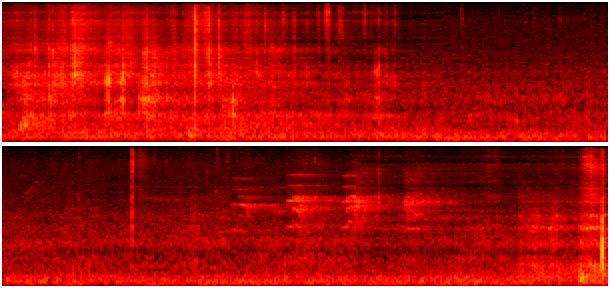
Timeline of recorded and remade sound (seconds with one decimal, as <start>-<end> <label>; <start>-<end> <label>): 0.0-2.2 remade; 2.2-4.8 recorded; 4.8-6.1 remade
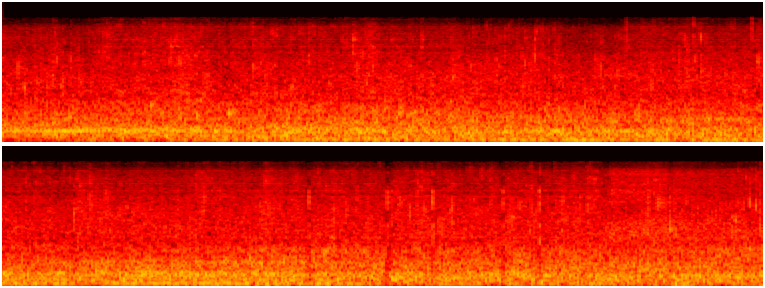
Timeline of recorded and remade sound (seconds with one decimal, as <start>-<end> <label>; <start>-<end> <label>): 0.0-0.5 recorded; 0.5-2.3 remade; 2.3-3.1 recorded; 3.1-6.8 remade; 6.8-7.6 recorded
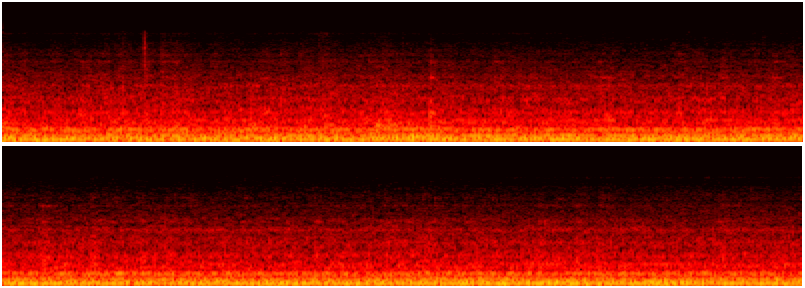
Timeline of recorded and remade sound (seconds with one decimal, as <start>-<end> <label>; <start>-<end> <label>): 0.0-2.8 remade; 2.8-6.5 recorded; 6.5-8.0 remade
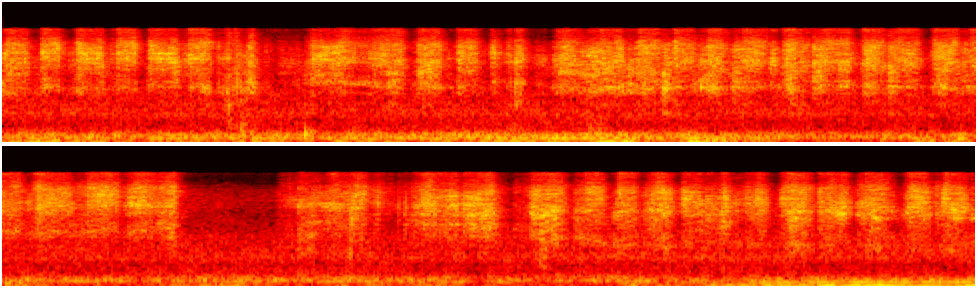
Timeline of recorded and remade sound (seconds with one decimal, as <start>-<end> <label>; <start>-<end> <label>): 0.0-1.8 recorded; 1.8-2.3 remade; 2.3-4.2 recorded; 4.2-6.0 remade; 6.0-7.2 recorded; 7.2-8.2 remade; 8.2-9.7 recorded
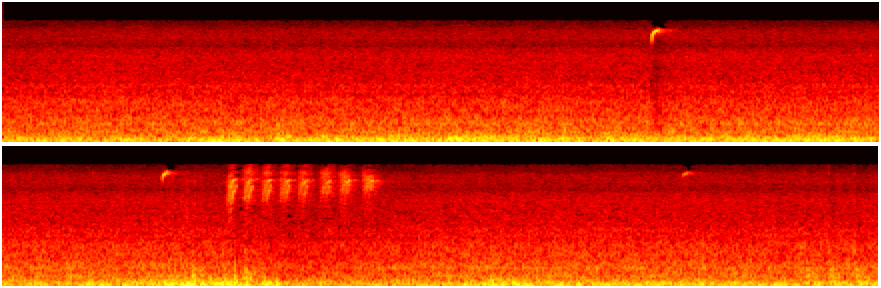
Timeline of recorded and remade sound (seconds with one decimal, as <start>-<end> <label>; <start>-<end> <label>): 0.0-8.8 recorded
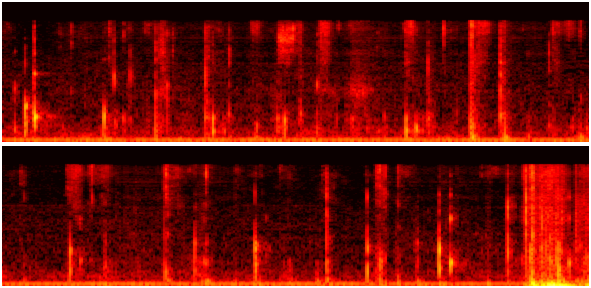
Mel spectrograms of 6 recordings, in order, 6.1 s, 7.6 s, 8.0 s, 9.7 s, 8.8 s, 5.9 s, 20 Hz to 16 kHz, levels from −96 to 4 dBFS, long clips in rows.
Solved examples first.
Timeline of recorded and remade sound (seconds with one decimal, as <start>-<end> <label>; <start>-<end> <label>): 0.0-0.4 recorded; 0.4-2.8 remade; 2.8-3.5 recorded; 3.5-4.1 remade; 4.1-4.8 recorded; 4.8-5.9 remade

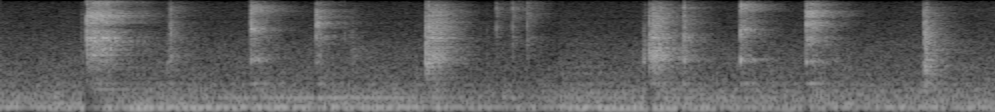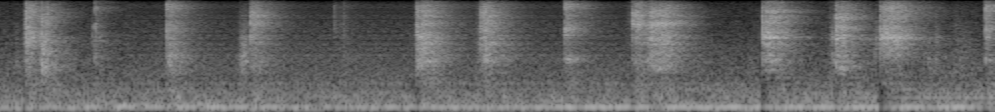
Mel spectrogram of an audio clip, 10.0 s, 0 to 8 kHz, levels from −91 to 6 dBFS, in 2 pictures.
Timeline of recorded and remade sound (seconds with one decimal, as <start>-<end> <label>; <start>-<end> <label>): 0.0-5.6 recorded; 5.6-8.5 remade; 8.5-10.0 recorded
